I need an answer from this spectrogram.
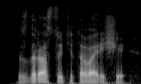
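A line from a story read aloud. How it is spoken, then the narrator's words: Quiet. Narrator (Russian): также тихо сказал Коба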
